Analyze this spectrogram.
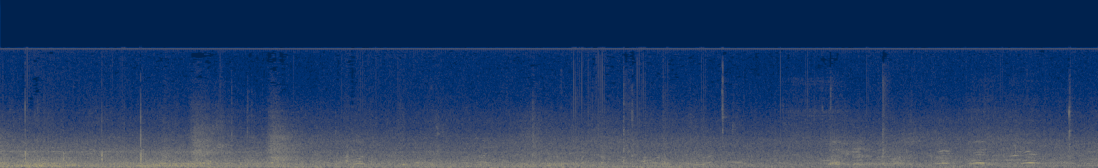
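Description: Men talk and argue at a distance outdoors.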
